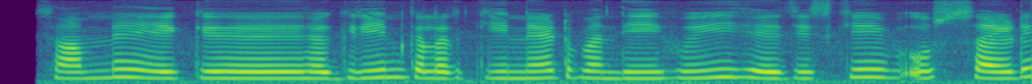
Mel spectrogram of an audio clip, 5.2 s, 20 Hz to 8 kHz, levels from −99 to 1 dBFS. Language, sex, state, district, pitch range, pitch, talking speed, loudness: Hindi, female, Maharashtra, Mumbai Suburban, 230-255 Hz, 240 Hz, 150 wpm, -15 LUFS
